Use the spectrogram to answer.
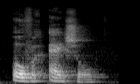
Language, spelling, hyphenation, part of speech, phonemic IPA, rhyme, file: Dutch, Overijssel, Over‧ijs‧sel, proper noun, /ˌoːvəˈrɛi̯səl/, -ɛi̯səl, Nl-Overijssel.ogg
- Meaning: Overijssel (a province of the Netherlands)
